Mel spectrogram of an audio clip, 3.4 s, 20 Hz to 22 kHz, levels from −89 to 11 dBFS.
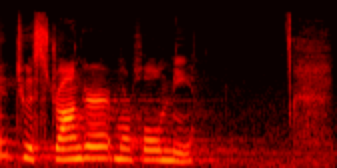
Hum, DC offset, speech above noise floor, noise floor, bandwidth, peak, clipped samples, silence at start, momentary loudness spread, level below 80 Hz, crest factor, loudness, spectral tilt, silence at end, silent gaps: none; under 0.1%; 29 dB; -62 dBFS; 16 kHz; -16 dBFS; under 0.1%; 0 s; 16 LU; -76 dBFS; 18 dB; -34 LUFS; -3 dB/octave; 0.1 s; none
